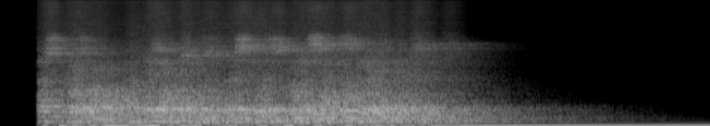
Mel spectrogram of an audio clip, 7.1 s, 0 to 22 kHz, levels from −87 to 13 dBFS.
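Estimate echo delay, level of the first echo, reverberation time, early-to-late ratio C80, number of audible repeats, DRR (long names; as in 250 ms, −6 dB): 305 ms, −5.0 dB, 2.3 s, −3.0 dB, 1, −11.0 dB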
